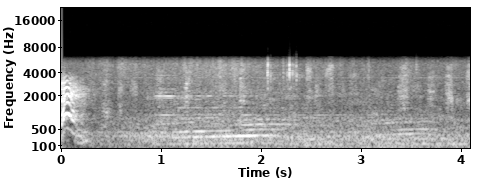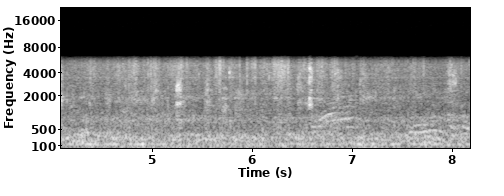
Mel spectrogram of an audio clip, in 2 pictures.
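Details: A 10-week-old male Alaskan Malamute puppy, playing in a backyard, gives drawn-out, wavering whines and woo-like yowls while a person calls names.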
